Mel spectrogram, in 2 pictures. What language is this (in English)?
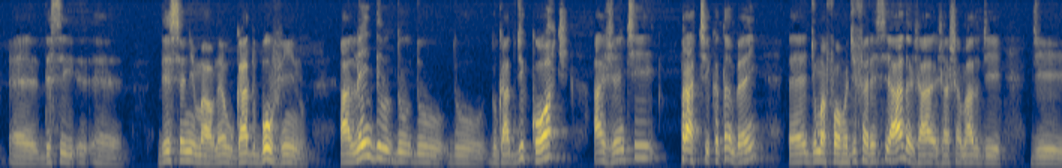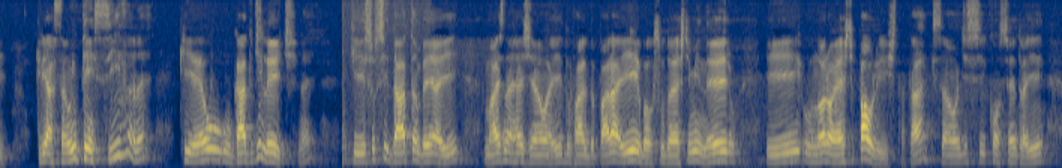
Portuguese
